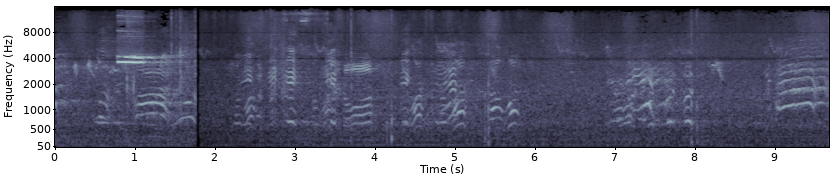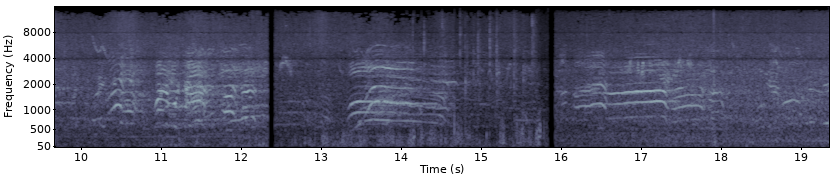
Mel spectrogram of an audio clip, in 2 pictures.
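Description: Young boys shout to each other outdoors on an open field.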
